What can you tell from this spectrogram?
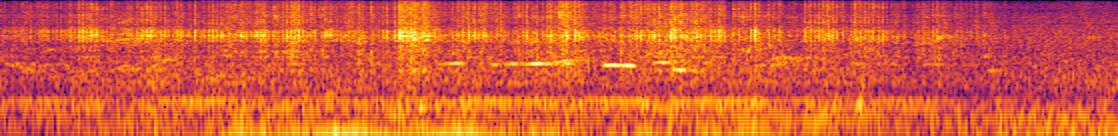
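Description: Metal shopping cart rolling over a smooth concrete floor, its wire basket and wheels rattling, over a steady low hum.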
